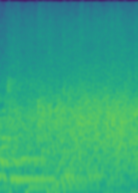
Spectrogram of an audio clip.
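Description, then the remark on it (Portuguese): Congregation applause for the Lord during a sermon, a steady dense wash of clapping for about two seconds, with faint sustained tones and some low murmuring voices beneath it. “Pode aplaudir o Senhor.”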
